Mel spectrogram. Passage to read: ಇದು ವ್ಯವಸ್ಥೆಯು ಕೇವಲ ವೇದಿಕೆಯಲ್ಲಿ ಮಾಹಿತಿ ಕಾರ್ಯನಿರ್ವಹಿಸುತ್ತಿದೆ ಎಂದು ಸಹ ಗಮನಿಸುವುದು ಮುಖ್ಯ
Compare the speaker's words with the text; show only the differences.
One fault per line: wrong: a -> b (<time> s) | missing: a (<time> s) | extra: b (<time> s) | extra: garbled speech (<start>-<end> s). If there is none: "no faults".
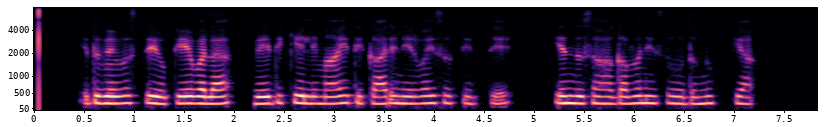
no faults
